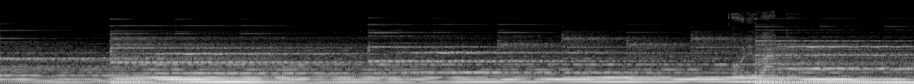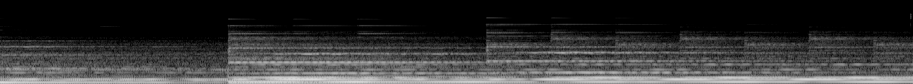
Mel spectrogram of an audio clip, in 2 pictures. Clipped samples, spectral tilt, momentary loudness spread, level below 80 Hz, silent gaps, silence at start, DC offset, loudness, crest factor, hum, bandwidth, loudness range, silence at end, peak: under 0.1%; -9.5 dB/octave; 10 LU; -30 dBFS; none; 0 s; under 0.1%; -16 LUFS; 14 dB; none; 6.6 kHz; 3 LU; 0 s; 0 dBFS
